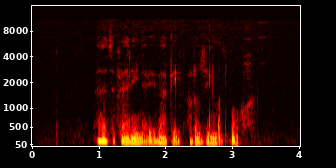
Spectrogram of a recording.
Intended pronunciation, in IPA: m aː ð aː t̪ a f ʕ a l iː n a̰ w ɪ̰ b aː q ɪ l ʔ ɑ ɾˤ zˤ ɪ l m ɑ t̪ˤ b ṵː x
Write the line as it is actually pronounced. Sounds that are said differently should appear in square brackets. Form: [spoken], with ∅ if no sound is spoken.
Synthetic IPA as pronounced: m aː ð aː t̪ a f ʕ a l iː n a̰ [b] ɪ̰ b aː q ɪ l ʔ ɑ ɾˤ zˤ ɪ l m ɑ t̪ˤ b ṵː x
